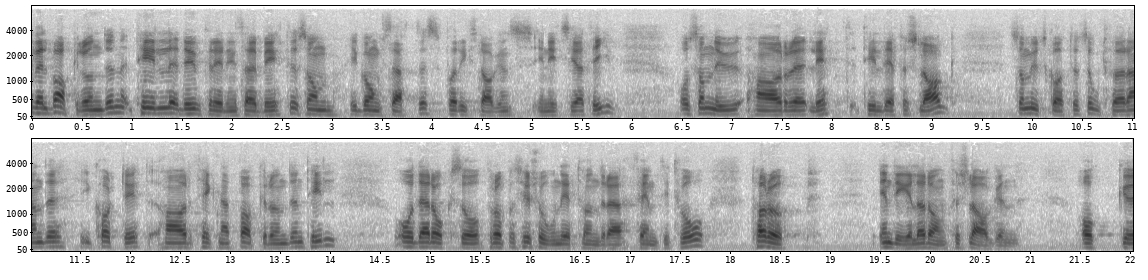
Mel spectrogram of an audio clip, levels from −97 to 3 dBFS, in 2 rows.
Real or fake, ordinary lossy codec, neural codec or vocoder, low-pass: real; AAC, 32 kbps; none; 7.2 kHz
